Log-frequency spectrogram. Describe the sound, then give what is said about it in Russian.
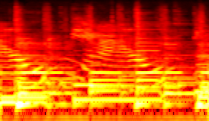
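A cat named Vasily meows in drawn-out, wavering cries that rise and fall in pitch, fairly loud, with a steady tonal background running underneath. “Кот Василий не простил.”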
